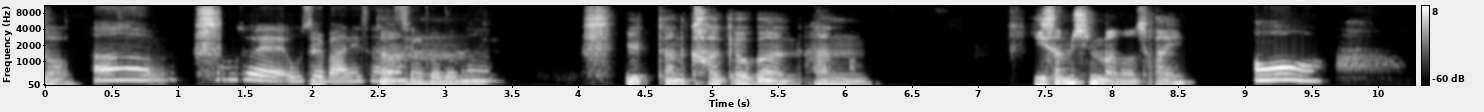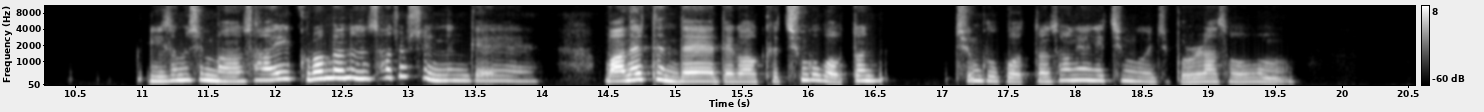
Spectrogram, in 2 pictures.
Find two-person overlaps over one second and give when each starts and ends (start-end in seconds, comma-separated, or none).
2.0-3.3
